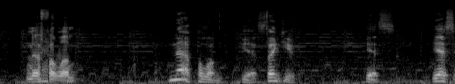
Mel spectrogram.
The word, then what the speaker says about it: Nephilim: per how do you say this done a Nephron Nephilim Nephilim yes thank you yes yes agent this is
